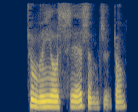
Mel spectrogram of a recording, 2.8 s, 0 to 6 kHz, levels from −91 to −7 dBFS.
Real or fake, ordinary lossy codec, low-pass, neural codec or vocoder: fake; MP3, 32 kbps; 5.4 kHz; codec, 16 kHz, 6 kbps, DAC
